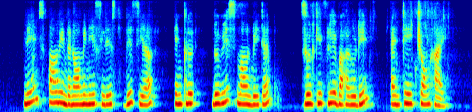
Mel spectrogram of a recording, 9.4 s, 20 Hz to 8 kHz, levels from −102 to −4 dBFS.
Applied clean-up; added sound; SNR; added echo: neural mask model DeepFilterNet 3.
